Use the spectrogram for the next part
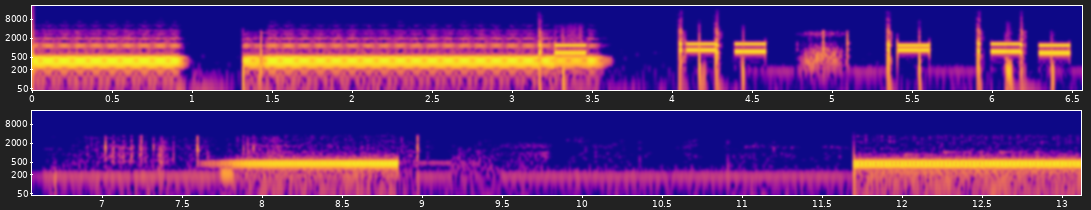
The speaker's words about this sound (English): Oh, shit. Dial tone time.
